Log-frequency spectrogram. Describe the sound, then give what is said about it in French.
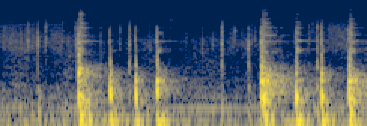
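Knocking on a door: two bursts of several sharp, hollow raps in quick rhythm with a short pause between them, heard alone. “On a frappé à la porte.”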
